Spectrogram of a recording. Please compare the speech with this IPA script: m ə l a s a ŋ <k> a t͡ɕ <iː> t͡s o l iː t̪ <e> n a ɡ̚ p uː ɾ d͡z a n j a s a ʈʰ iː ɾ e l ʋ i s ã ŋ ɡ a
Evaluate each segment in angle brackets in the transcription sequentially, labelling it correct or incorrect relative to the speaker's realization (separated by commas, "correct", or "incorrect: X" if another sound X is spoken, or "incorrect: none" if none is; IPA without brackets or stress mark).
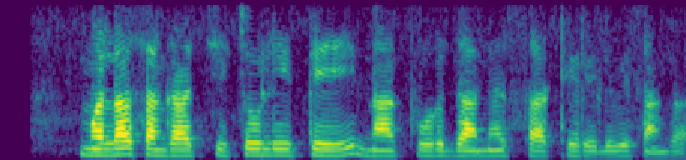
incorrect: ɡ, incorrect: i, correct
